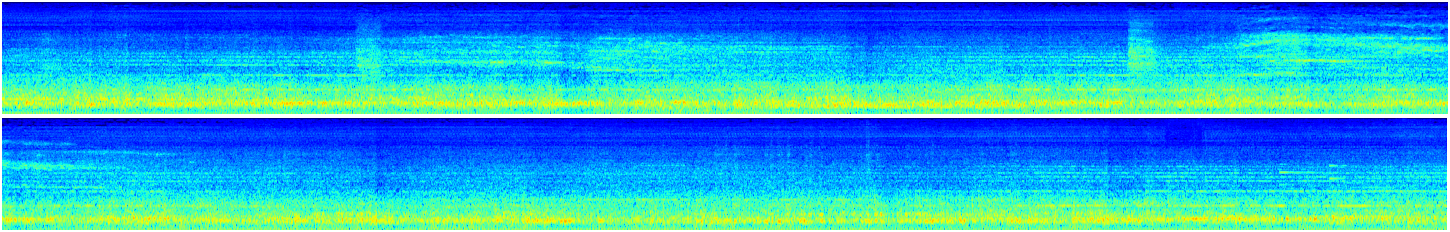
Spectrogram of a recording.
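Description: ICE high-speed train running slowly into the station past the platform: a steady rumble of wheels and running gear. Wheel squeal rises briefly about four seconds in and again from about twelve to fifteen seconds, with a sharp click about eleven seconds in.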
